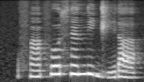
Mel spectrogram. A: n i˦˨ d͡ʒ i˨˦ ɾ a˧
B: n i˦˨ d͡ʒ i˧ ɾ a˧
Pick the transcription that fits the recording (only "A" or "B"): A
